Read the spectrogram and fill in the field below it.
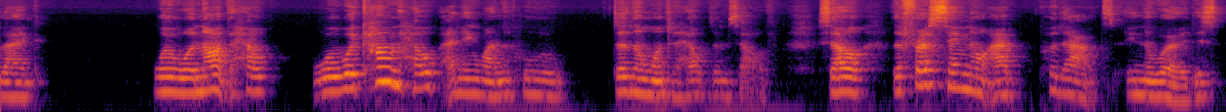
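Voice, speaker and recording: A woman from Hong Kong in her thirties telling a personal story in halting English with many restarts. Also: lowish voice, darkish tone, roomy sound. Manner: halting, many restarts and fillers, non-native grammar. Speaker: artist vlogger.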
